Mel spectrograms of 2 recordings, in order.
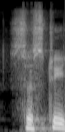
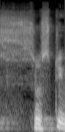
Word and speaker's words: Srushti: We have heard of Srishti, but this is a very unique name, Srishti. So in Marathi, the word Ri is pronounced as Ru. So that is why the pronunciation goes Srishti.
